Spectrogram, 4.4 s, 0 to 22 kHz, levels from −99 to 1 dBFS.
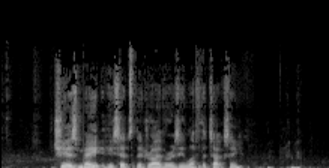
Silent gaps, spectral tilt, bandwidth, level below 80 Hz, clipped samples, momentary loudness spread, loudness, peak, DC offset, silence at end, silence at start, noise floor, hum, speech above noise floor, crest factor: none; -5.5 dB/octave; 16 kHz; -60 dBFS; under 0.1%; 18 LU; -32 LUFS; -14 dBFS; under 0.1%; 0.4 s; 0.7 s; -72 dBFS; none; 41 dB; 20 dB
